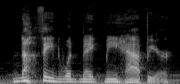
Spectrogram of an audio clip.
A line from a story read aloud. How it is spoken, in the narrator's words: I said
